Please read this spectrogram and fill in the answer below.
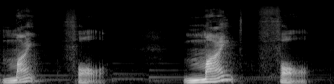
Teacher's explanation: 那么 D 跟 F 在一起的时候，那个 D 就可以不发音 · Term: D 可以不发音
